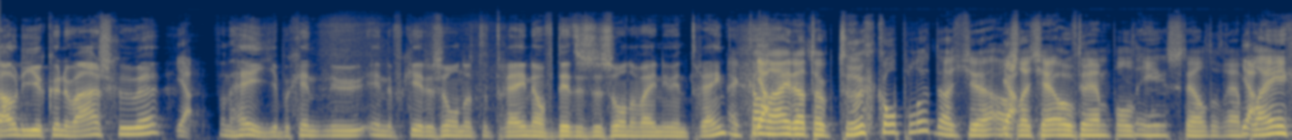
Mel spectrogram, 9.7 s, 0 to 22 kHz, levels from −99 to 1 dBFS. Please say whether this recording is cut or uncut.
cut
